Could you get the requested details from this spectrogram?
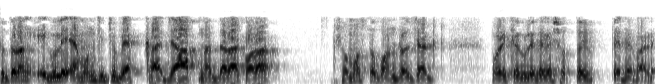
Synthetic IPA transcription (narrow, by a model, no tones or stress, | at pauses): ʃut̪oɾaŋeɡuliʔɛmonk̬it͡ɕʰubɛkʰːad͡ʑaapnaɾd̪aɾakɔɾa | ʃɔmost̪okɔɳʈɾolt͡ɕaɾʈ | poɾikʰːaɡulit̪ʰekeʃot̪ːojpet̪epa̰ɽḛ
